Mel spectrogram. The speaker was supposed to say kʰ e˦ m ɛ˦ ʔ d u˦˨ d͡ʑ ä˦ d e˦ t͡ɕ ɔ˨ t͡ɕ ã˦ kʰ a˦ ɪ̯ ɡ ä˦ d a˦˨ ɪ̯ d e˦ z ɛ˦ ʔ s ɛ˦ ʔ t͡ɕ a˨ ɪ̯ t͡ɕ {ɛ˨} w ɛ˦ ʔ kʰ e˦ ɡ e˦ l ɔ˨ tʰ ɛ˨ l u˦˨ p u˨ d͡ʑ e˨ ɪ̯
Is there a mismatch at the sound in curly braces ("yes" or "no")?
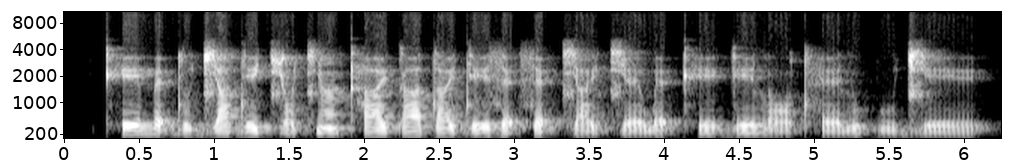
no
